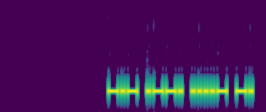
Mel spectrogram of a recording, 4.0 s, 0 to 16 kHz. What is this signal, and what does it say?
Morse code, heard as a keyed tone, about 25 wpm, 700 Hz. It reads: KP4N
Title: DXCC-100 Call Signs - 4 Characters - Repeated 3x - 25wpm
